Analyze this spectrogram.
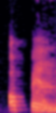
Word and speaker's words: opened: We say Opened. Opened. one more time. How do we say open? Opened. Opened. Remember, we don't pronounce the E.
